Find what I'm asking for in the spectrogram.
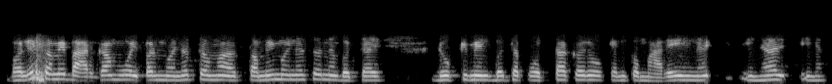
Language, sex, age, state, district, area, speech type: Gujarati, female, 30-45, Gujarat, Rajkot, rural, conversation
